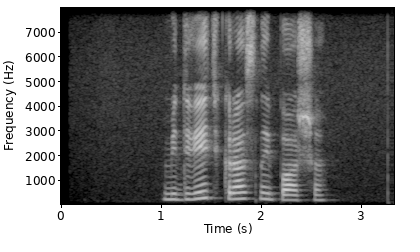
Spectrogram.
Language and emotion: Russian, neutral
